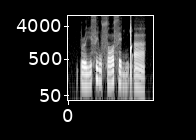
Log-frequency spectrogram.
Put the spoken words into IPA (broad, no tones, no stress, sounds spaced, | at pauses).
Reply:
p ɹ i s i w s ɔ s e ɡ ǃʼ a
